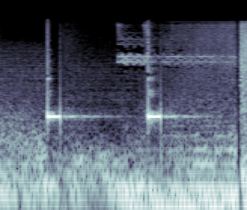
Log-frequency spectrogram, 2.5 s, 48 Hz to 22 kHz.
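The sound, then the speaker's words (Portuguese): Time-signal tone for affiliated radio stations: two short, steady mid-pitched pips about one second apart over a faint low hum, with a thin higher tone running through the second half. “Atenção, emissoras associadas, para o toque de 3 segundos.”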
